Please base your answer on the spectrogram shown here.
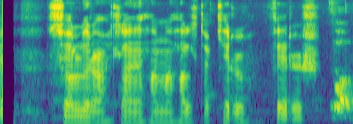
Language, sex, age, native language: Icelandic, male, 13, Polish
